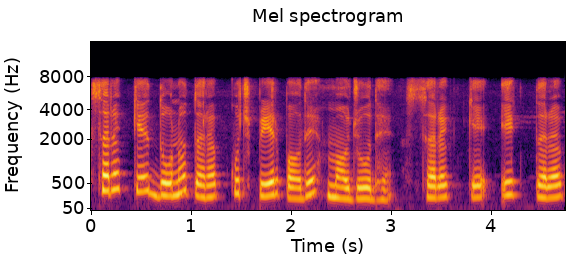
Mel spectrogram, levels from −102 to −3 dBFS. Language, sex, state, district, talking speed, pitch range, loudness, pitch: Hindi, female, Delhi, New Delhi, 165 wpm, 220-275 Hz, -18 LUFS, 240 Hz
